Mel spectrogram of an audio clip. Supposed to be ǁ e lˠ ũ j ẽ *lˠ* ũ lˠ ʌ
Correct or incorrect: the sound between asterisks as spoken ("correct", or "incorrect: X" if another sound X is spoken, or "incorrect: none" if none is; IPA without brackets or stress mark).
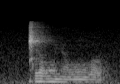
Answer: correct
